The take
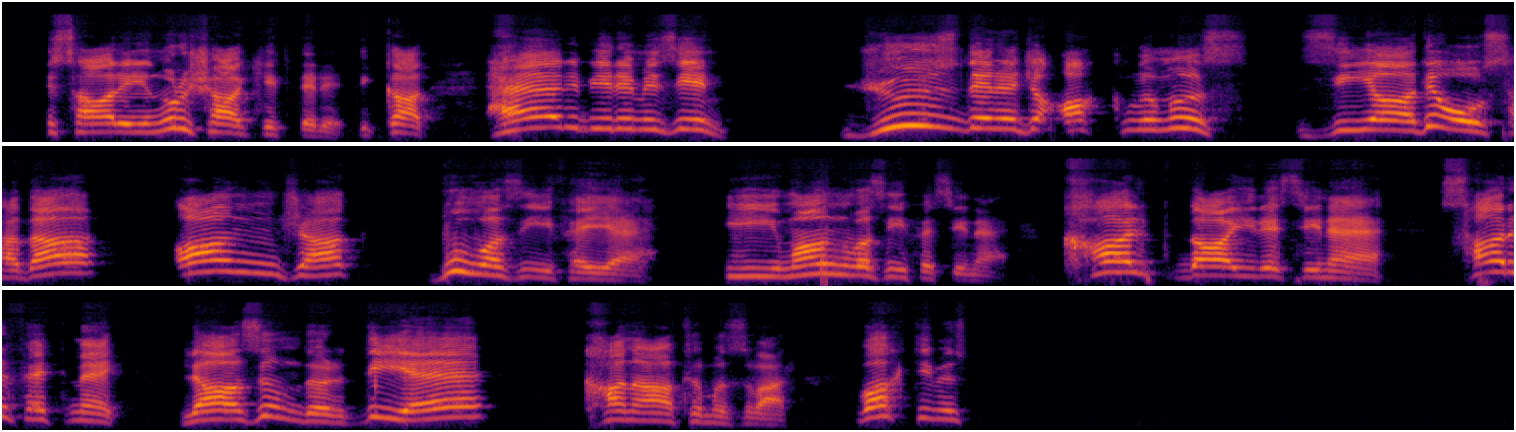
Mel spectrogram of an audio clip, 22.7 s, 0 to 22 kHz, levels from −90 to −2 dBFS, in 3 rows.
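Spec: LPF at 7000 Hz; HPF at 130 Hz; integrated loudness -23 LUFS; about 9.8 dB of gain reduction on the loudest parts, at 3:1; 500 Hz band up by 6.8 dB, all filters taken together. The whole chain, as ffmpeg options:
-af "highpass=130,lowpass=7k,equalizer=f=500:t=o:g=8.5,acompressor=threshold=-26dB:ratio=3,volume=7.5dB"

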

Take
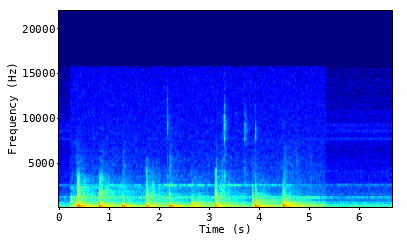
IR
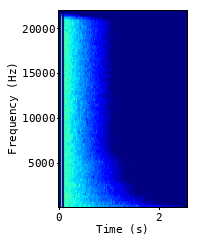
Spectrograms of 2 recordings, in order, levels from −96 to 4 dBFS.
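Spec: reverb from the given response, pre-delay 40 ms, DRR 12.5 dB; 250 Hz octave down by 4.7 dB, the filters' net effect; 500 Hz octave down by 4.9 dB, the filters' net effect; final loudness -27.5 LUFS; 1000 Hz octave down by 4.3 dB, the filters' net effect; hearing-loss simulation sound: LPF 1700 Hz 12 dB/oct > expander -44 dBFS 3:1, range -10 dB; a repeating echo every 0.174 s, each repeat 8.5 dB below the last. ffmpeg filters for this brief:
-filter_complex "[0:a]equalizer=f=250:t=o:g=-5.5,equalizer=f=500:t=o:g=-3.5,equalizer=f=1k:t=o:g=-3.5,aecho=1:1:174|348|522|696:0.376|0.143|0.0543|0.0206,asplit=2[a][b];[1:a]atrim=start_sample=2205,adelay=40[c];[b][c]afir=irnorm=-1:irlink=0,volume=-15.5dB[d];[a][d]amix=inputs=2:normalize=0,lowpass=1.7k,agate=range=-10dB:threshold=-44dB:ratio=3,volume=4dB"

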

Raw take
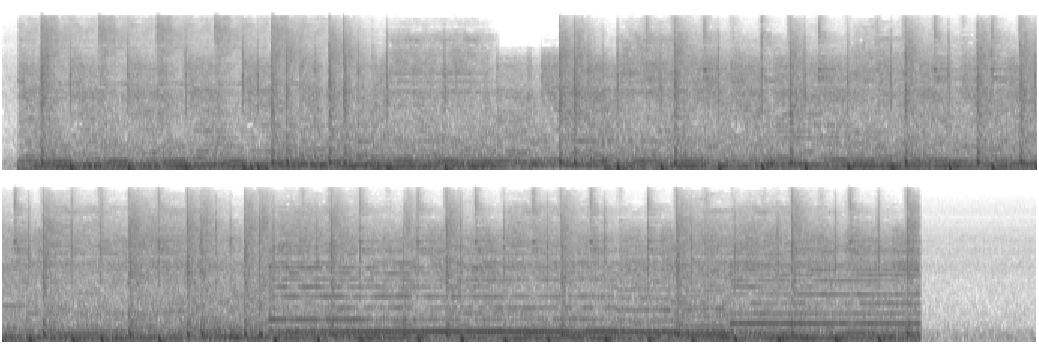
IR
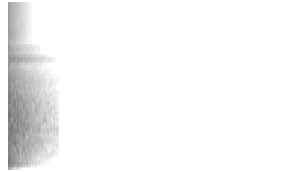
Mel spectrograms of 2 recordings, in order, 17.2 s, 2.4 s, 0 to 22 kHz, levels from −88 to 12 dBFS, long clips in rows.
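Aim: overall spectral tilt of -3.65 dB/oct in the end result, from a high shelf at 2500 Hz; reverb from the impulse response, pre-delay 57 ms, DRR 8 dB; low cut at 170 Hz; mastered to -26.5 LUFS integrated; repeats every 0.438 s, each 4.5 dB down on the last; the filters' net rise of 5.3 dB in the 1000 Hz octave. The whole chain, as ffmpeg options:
-filter_complex "[0:a]highpass=170,equalizer=f=1k:t=o:g=6,highshelf=f=2.5k:g=4.5,aecho=1:1:438|876|1314|1752|2190|2628|3066|3504|3942:0.596|0.357|0.214|0.129|0.0772|0.0463|0.0278|0.0167|0.01,asplit=2[a][b];[1:a]atrim=start_sample=2205,adelay=57[c];[b][c]afir=irnorm=-1:irlink=0,volume=-23.5dB[d];[a][d]amix=inputs=2:normalize=0,volume=-4dB"

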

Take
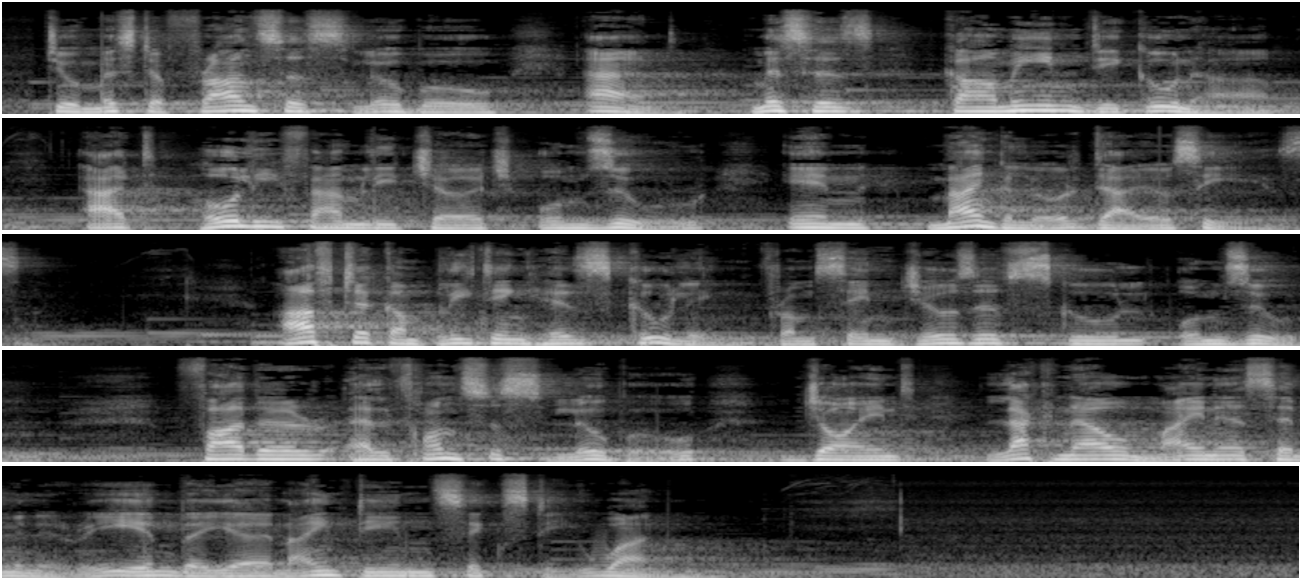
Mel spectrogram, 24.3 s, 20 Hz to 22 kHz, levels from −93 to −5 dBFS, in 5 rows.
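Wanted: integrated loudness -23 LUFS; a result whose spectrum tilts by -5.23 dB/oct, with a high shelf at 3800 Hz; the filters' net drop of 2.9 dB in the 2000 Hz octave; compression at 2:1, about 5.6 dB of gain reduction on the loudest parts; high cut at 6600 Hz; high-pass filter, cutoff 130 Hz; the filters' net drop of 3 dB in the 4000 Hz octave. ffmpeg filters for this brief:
-af "highpass=130,lowpass=6.6k,equalizer=f=2k:t=o:g=-4,highshelf=f=3.8k:g=7.5,equalizer=f=4k:t=o:g=-8,acompressor=threshold=-28dB:ratio=2,volume=8.5dB"

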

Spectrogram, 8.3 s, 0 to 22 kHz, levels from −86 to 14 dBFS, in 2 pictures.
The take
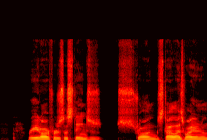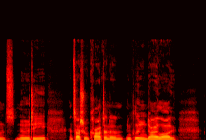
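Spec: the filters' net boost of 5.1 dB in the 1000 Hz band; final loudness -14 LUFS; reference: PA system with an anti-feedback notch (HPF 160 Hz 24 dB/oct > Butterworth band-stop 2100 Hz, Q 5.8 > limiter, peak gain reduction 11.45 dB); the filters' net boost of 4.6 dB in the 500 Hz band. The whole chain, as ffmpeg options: -af "highpass=f=160:w=0.5412,highpass=f=160:w=1.3066,asuperstop=centerf=2100:order=8:qfactor=5.8,equalizer=f=500:t=o:g=4,equalizer=f=1k:t=o:g=5.5,volume=18dB,alimiter=limit=-4dB:level=0:latency=1"

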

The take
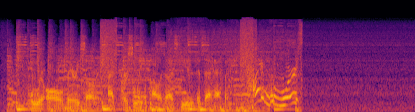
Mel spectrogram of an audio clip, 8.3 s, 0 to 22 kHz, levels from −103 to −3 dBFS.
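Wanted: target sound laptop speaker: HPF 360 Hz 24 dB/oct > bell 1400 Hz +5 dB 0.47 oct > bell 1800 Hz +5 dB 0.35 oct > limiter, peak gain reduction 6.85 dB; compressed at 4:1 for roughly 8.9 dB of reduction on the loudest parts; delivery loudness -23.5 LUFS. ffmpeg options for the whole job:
-af "acompressor=threshold=-31dB:ratio=4,highpass=f=360:w=0.5412,highpass=f=360:w=1.3066,equalizer=f=1.4k:t=o:w=0.47:g=5,equalizer=f=1.8k:t=o:w=0.35:g=5,volume=13.5dB,alimiter=limit=-13.5dB:level=0:latency=1"

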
